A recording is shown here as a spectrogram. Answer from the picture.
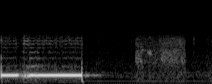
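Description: Telephone ringback tone heard over a phone line as a call is placed: one steady tone lasting a bit under a second, followed after a pause by a brief burst of line noise.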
